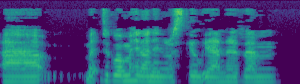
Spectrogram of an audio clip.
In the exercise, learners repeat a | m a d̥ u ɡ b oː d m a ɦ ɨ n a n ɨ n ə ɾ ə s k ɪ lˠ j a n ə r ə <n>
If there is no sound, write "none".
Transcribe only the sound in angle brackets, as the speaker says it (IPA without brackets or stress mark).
m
